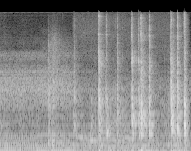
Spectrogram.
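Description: Typing on a computer keyboard: a quick run of key clicks starting about halfway through, over faint background music.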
